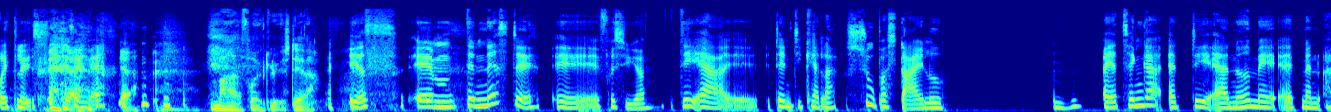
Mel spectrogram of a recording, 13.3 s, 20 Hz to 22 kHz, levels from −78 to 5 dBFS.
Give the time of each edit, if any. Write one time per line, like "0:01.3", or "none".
none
